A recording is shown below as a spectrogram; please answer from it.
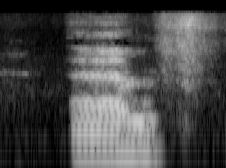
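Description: A man's voice holding a drawn-out hesitation vowel for under a second, then a short breathy exhale, a suppressed laugh.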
